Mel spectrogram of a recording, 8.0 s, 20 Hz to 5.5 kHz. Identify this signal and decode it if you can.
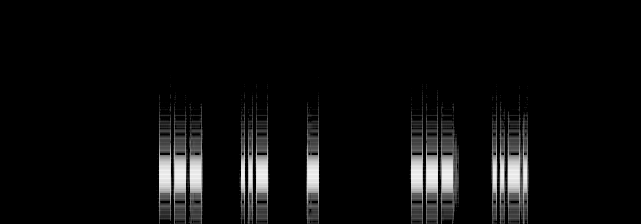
Morse code, heard as a keyed tone, about 25 wpm, spaced as for 13 wpm, 600 Hz. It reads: OUT OF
